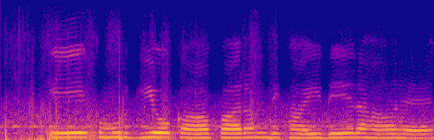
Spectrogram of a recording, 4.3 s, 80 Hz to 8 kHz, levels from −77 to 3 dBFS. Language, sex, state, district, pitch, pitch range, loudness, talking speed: Hindi, female, Haryana, Jhajjar, 240 Hz, 230-255 Hz, -16 LUFS, 110 wpm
